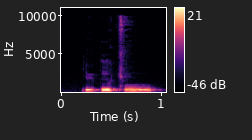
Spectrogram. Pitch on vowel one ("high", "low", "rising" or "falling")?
rising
